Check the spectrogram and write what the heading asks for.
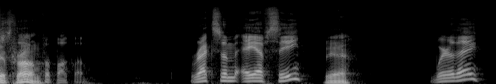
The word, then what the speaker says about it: Wrexham: Did you guys hear of the story behind the Wrexham AFC club?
